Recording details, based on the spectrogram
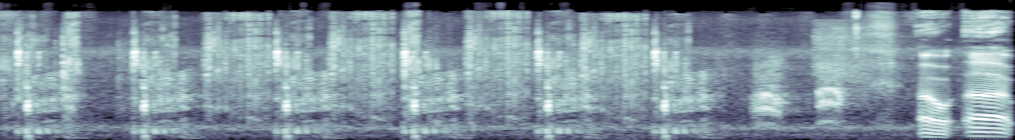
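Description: A crow in the video game Don't Starve caws repeatedly in a regular rhythm of sharp calls, mixed with game ambience and a voice talking over the final seconds.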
